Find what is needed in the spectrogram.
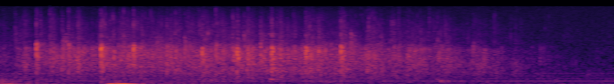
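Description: Congregation applauding after a prayer's closing amen, many hands clapping and dying away over about five seconds.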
